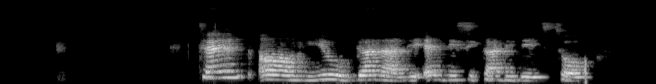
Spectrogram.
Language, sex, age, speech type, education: Nigerian Pidgin, female, 15-29, spontaneous, tertiary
